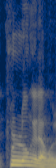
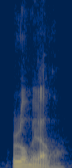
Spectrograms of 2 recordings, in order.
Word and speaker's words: 쿨롱: 쿨롱이라고 읽어요. 쿨롱이라고.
